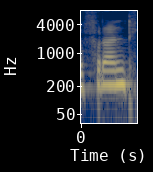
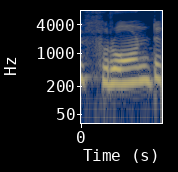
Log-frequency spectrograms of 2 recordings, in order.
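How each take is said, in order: First: फ्रंट with a short "uh", "frunt"; correct pronunciation. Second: फ्रंट with a round o, "front" as in "fr-own-t" without the w; wrong pronunciation. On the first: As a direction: say फ्रंट to rhyme with hunt. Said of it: "फ्रंट ही पढ़ेंगे". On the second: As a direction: misread फ्रंट as "frohnt". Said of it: "इसको भी फ्रंट नहीं पढ़ देंगे". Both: Shown as a demonstration.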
